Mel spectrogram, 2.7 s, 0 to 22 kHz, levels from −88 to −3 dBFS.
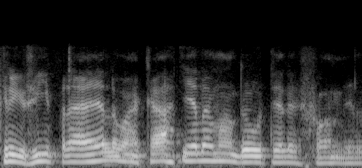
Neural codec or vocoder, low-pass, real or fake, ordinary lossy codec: codec, 16 kHz, 6 kbps, DAC; 7.2 kHz; fake; Opus, 16 kbps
